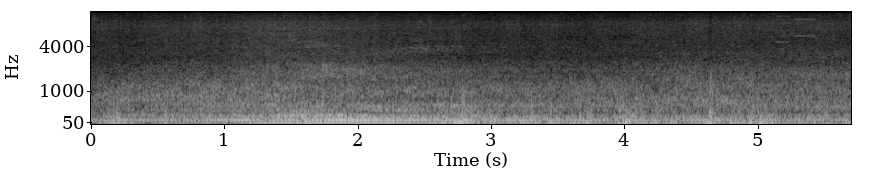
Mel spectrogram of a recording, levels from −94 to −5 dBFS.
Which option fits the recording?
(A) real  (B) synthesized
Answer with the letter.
A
